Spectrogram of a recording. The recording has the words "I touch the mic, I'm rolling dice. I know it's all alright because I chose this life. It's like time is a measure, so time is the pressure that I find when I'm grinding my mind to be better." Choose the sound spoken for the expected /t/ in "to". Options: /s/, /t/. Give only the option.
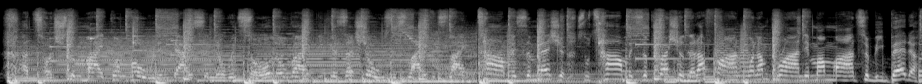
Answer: /t/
